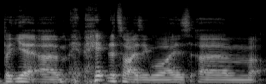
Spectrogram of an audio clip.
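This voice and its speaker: Bantering man, quick to laugh. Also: fairly low pitch, steady tone, fairly bright tone. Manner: banter, laughs easily, swears. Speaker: podcast co-host. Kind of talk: casual chat. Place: home kitchen.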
